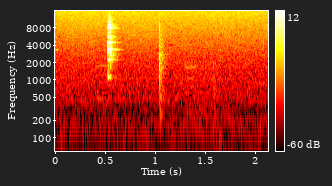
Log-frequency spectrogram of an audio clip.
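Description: A small button clicks.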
